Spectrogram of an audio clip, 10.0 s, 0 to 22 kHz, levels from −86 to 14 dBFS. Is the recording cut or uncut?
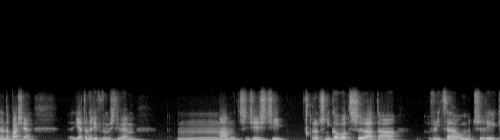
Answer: uncut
